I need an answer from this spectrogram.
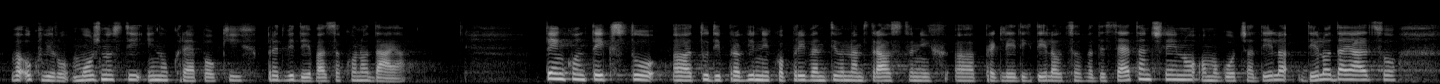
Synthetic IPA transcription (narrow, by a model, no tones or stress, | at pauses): ʋəʔɔkʋiːɾumoːʒnɔst̪iʔinukɾɛːpɔwkiixpɾɛd̪ʋid̪eːʋazakɔnɔd̪aːja̰ | t̪emkɔnt̪eːkst̪ut̪ud̪ipɾaʋilnikɔpɾɛʋɛnt̪iwnɛmzd̪ɾaːwst̪ʋɛnixpɾɛɡleːd̪iɣd̪eːlawt̪sɛwʋəd̪ɛsɛːt̪əmt͡ʃleːnuʔɔmɔɡoːt͡ʃad̪eːlɔd̪ajaːlt̪su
